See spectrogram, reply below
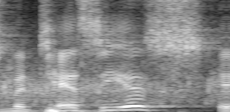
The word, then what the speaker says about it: Matthesius: Now, my last name is Matthesius. It looks like a spelling test. Don't even try and pronounce it.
